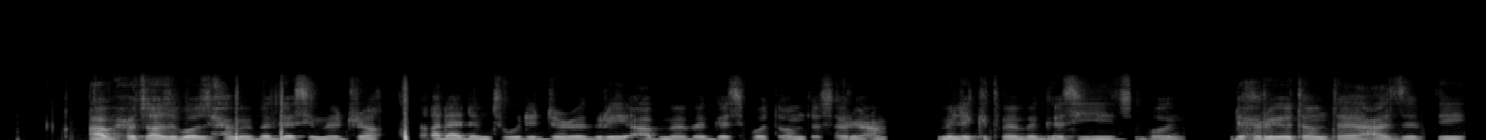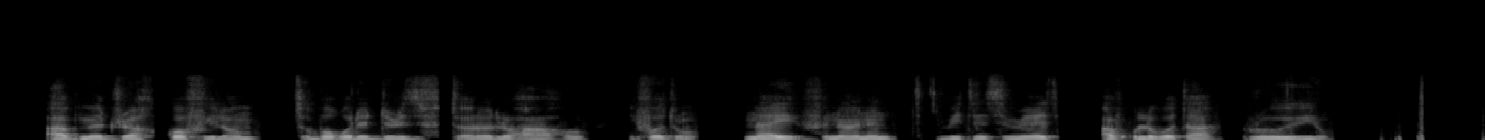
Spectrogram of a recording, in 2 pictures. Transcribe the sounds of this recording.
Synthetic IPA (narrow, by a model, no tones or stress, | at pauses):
ʔaβħut͡sʼazɨβɐzħamɐbɐɡɐsimɐd̪ɾɐxt̪ʰɐkʼɐd̪ad̪ɐmt̪ʰiwʊd̪ɨd̪ːɨɾʔɨɡɾia̰βmɐβɐɡɐsi̥bo̞t̪ʼʔomt̪ʰɐsɐɾiʕomː | ɨlɨkʰːɨt̪mɐβɐɡɐsijɪt͡sʼɨboju | d̪ɨħɾiɨt̪ʰo̞mt̪ʰɐʕa̰zɐβt̪ʰi | ʔaβmɐd̪ɾɐxkʰo̞filo̞m | t͡sʼɨbːukʼwʊd̪ɨd̪ːɨɾzɨfɨ̥t̪ʼːɐ̰ɾɐlːohahu | jɪfɐt̪ʼɾu | najfɨnanɐnt̪ʰɨ̥sbit̪ʰɨnsɨmːʕit̪ | ʔaβkʰulːubo̞t̪ʰa | ɾɨʔuʔɨjːu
